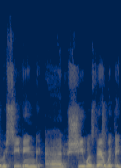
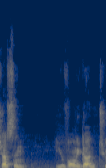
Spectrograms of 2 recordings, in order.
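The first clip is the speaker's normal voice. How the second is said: mock patronizing, condescending, talking-down chiding tone. Retelling how one of his bosses kept repeating his box count, mock-condescending. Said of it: "like all condescendingly".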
